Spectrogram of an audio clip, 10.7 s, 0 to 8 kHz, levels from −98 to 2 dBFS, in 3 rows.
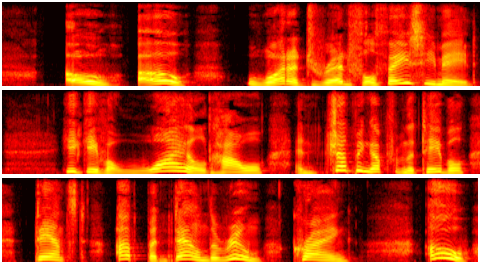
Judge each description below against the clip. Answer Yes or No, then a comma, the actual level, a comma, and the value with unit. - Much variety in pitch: Yes, wide, 7.3 semitones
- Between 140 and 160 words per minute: Yes, average, 150 wpm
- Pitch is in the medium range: No, high, 225 Hz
